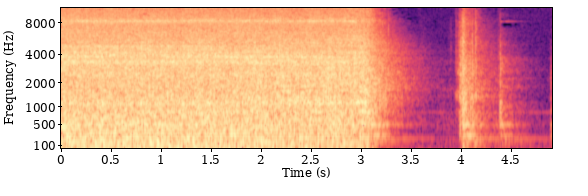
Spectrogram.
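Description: An impact wrench fitted with a Husky 1/4 inch impact adapter hammers loudly and continuously for about three seconds while breaking a bolt free at a 350 foot-pound setting, then stops, leaving a couple of sharp knocks.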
